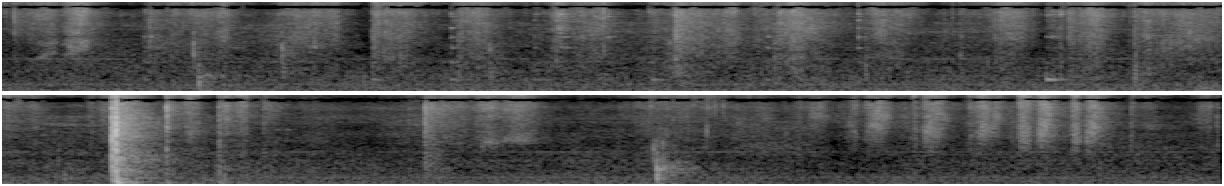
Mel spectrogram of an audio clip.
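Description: Hands working risen yeast dough in a glass bowl and rolling off dough balls: soft, quiet handling noises and light taps throughout, with one sharp knock about halfway through.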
